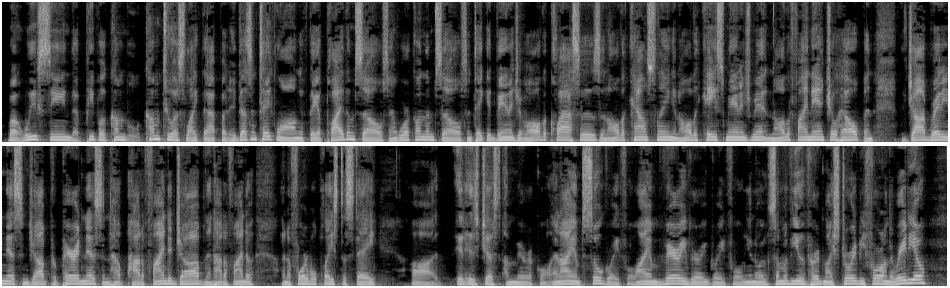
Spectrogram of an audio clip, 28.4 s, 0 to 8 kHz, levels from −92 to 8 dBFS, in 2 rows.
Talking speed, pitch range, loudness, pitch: 205 wpm, 125-150 Hz, -23 LUFS, 140 Hz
